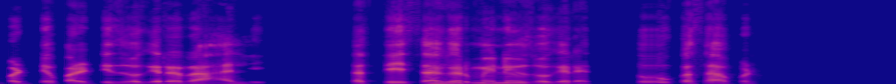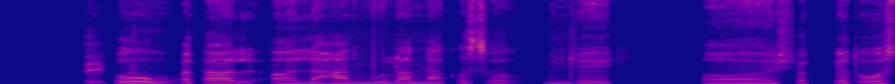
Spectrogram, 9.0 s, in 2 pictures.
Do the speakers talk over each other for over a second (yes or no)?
no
